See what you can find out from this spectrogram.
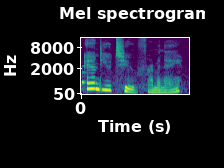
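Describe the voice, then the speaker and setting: A woman playing a composed, blunt young sister in an anime game, deadpan and matter-of-fact. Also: on the low side, slight background noise, exaggerated voice.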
